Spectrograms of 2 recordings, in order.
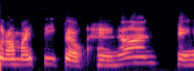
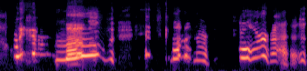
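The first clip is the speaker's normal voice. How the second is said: very high-pitched, shrill yell; 13 semitones higher than usual. Retelling a warning about a barge coming up behind: imitating own yell. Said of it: "I'm yelling at Clark".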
